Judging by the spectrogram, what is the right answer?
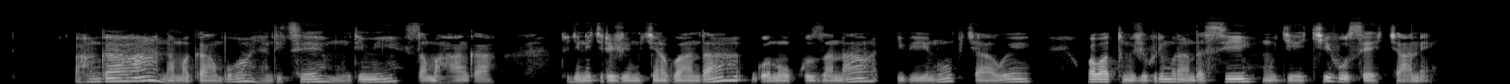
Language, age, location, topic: Kinyarwanda, 18-24, Kigali, finance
